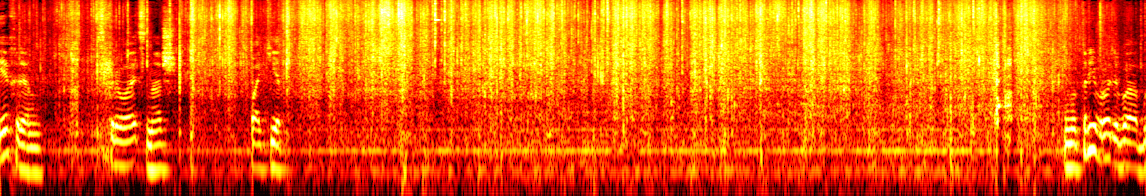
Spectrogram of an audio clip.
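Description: A knife slices and tears through a plastic mailer bag with loud crinkling.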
